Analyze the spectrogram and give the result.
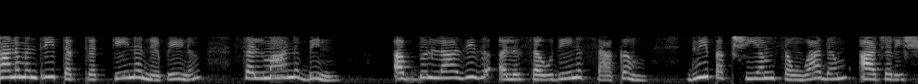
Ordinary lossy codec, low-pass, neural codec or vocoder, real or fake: none; 3.6 kHz; none; real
